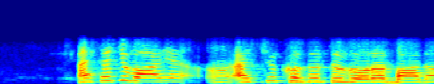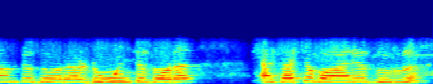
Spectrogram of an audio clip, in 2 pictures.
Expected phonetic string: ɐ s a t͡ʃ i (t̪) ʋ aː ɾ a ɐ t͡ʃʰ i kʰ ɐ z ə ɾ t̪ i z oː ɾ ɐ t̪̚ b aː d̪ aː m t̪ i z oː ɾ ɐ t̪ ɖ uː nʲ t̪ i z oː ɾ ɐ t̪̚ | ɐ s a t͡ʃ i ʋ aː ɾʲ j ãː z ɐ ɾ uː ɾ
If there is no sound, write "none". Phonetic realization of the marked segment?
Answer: none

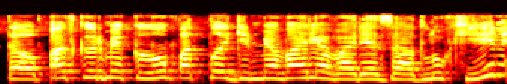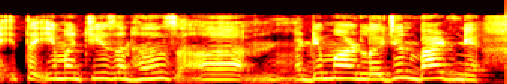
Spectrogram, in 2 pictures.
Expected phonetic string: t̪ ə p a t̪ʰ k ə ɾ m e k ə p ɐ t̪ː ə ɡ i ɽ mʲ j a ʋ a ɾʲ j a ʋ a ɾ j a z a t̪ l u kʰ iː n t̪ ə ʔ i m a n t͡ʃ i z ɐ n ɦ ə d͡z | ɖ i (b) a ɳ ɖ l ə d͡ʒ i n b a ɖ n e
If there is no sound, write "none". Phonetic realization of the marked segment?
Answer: m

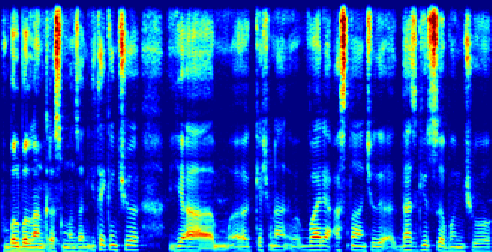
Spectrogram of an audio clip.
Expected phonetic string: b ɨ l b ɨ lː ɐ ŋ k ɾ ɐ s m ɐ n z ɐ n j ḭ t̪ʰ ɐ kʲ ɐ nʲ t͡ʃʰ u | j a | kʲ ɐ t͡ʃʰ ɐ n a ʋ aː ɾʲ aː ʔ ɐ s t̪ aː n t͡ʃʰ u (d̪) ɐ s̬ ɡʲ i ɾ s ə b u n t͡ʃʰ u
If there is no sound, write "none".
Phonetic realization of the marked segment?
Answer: d̪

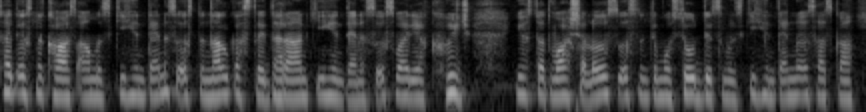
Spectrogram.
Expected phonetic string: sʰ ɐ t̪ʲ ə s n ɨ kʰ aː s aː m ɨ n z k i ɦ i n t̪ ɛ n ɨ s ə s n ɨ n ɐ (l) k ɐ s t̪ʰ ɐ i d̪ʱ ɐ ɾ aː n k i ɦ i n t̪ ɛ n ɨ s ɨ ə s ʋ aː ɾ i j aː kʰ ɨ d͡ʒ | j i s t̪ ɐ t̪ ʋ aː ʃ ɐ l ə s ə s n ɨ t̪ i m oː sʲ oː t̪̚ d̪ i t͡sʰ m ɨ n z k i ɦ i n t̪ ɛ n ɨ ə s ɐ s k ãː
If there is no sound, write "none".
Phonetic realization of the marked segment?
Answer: l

